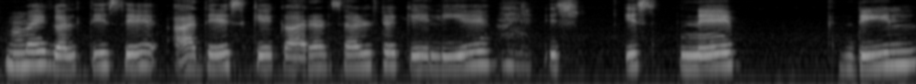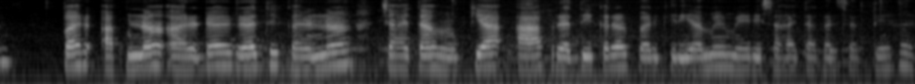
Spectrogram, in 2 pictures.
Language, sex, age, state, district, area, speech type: Hindi, female, 60+, Uttar Pradesh, Ayodhya, urban, read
